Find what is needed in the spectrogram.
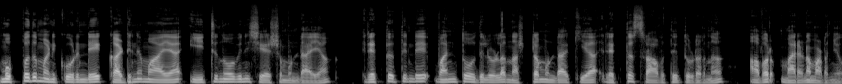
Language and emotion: Malayalam, neutral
